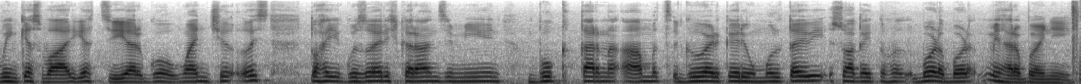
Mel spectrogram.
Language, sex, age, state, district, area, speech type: Kashmiri, male, 18-30, Jammu and Kashmir, Kulgam, urban, spontaneous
